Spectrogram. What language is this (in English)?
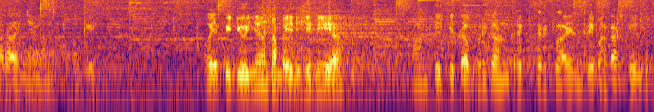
Indonesian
